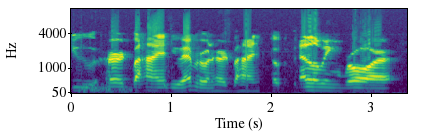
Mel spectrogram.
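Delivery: ordinary delivery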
